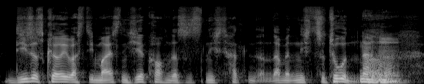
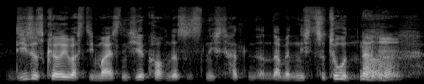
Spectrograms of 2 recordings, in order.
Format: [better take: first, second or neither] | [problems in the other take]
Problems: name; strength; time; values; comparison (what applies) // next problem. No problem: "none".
first | thin; very; fading below 350 Hz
